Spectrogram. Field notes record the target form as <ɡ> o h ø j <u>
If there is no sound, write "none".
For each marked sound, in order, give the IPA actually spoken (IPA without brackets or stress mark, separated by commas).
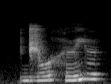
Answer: d͡ʒ, ʏ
